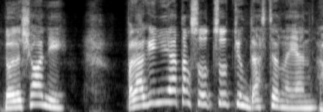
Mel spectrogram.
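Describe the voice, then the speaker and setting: Palakaibigang babae, maliwanag ang tinig. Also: female voice, fairly high pitch, big pitch swings, moderate pace, bright, forceful tone. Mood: teasing. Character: friendly, teasing female acquaintance of an old woman. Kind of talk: Filipino radio drama acting.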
